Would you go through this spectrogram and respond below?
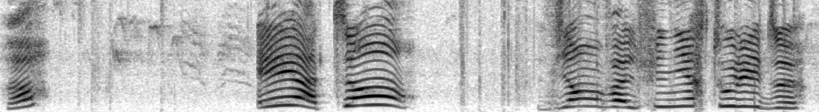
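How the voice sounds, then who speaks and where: A woman's voice: very high-pitched, unhurried, a loud crowd. A woman voicing a boastful, cheeky little girl in a cartoon, with soundtrack music behind. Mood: wheedling. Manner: bragging, then sheepish and hesitant.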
